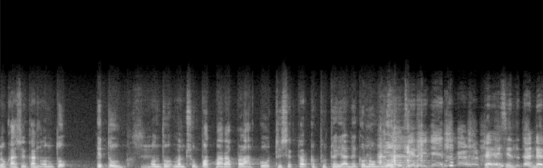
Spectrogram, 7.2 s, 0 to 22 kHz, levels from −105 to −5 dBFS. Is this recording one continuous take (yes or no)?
no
